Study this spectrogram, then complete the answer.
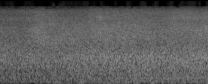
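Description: Rough sea at Clacton beach, with strong wind and crashing waves making a dense, loud, continuous roar of surf and wind noise close to the microphone, without any voices.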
